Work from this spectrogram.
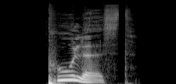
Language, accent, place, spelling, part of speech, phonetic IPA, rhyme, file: German, Germany, Berlin, pulest, verb, [ˈpuːləst], -uːləst, De-pulest.ogg
- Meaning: second-person singular subjunctive I of pulen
